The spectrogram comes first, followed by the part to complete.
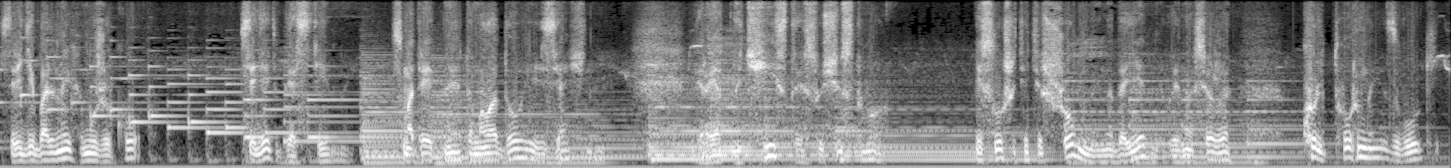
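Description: An actor playing a polite, educated provincial doctor, quietly ironic and reflective, in a radio drama. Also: male voice, low voice, expressive, unhurried. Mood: pleased, musing. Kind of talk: radio drama acting, inner monologue. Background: loud music.

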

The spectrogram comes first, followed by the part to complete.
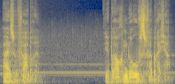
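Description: An actor playing a cunning, ruthless, self-assured revolutionary leader in a radio drama, gravelly and deliberate in delivery. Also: male voice, rumbling low, steady tone, fairly bright tone, faint music behind. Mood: grave, resolute.

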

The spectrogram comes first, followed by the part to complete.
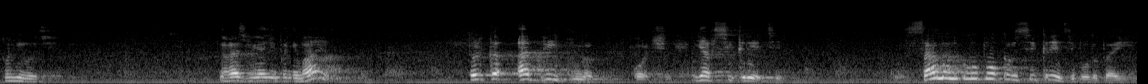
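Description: An actor playing a foolish, sentimental and pompous suitor in halting, effusive 1950s Russian radio theatre style. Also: male voice, a little high, sing-song, distant mic. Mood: wounded, pleading. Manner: halting, effusive, swooping delivery with drawn-out words. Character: foolish, sentimental suitor, smitten yet pompously honour-bound. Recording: old roomy stage-like radio recording, dull, hissy.

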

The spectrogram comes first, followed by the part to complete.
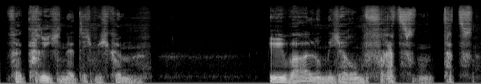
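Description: An older man acting in a radio play, with a husky, gravelly voice and a halting, dreamlike monologue that slips into whispers. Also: rumbling low, fairly even intonation, far from the mic. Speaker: radio drama actor.

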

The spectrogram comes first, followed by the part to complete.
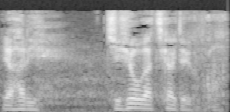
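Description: Very deep, grim expedition leader actor's role. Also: male voice, animated, fast talker, dull audio, slight background noise, close to an everyday voice. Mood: resolute. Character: grim, resolute ex-soldier leading an expedition. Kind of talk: Japanese radio drama acting.

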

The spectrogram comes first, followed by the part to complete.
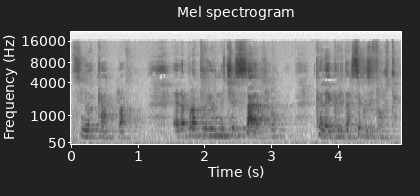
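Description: An actress playing a reserved, dignified young woman lodger in an Italian radio drama, speaking in a measured, deliberate, guarded way. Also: medium pitch, steady tone, darkish tone, close to an everyday voice. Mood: weary, restrained. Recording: very echoey, distant, noisy room sound.

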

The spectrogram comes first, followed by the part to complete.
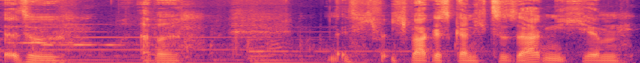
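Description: A man's voice: deep voice, steady tone, moderate pace, music in the background, lightly acted. A man playing a nervous, inexperienced young man, hesitant and deferential, in a German radio play. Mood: embarrassed, pleading. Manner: hesitant, stammering, repeating words.

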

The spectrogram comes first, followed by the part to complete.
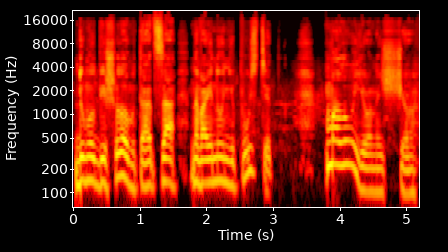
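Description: A man's voice: medium pitch, expressive, measured pace, a little mellow, no room sound, close to an everyday voice. A folksy schoolmaster from olden times, acted by a man in an educational audio play. He explains his craft expressively, in the manner of a village storyteller. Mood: fond, storytelling. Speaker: teacher. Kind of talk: educational audio drama acting.

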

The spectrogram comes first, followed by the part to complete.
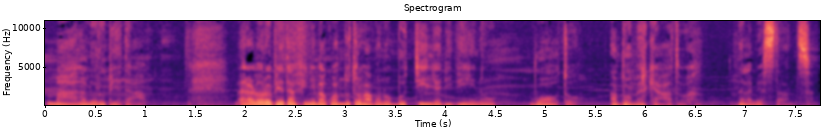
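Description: A low, mellow voice plays a bitter, hard-drinking writer in a radio play. The delivery is brooding and halting, repeating words for emphasis. Faint music runs behind it. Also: female voice, lively intonation. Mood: bitter, reflective. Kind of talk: theatrical radio drama monologue.

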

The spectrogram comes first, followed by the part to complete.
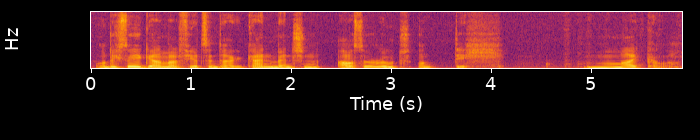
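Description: A male actor as a twenty-year-old Englishman in a radio drama. He has a medium-pitched voice and reads his letters soberly, with dry understatement and a sceptical edge. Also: unhurried, natural voice. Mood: dry scepticism. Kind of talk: radio play, letter reading.

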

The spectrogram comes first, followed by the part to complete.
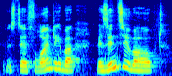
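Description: A woman's voice: mid-range voice, a little fast, a little mellow, natural voice. A woman playing an inquisitive traveller in a radio play, wry and probing in the way she asks questions. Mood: curious. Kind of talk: German radio play acting.

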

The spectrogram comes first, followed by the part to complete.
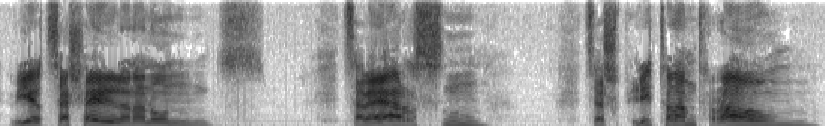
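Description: High, very slow lamenting dreamer. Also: male voice, a bit bright, no echo, heavily acted. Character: despairing dreamer intoning lyrical lament. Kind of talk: radio drama recitation.

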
